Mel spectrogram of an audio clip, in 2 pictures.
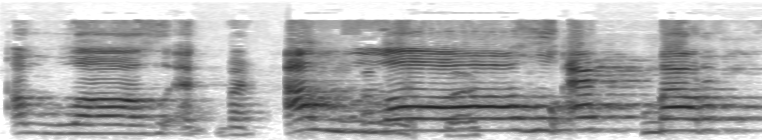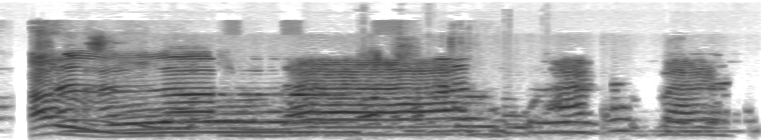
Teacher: আল্লাহ শব্দের লামের ডানে জবর বা পেশ থাকলে আল্লাহ শব্দের লামকে মোটা করে পড়তে হয়।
